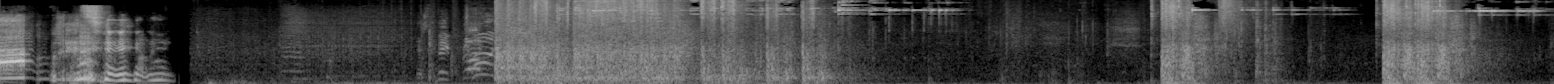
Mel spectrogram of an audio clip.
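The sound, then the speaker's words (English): Automatic gunfire from the action film Triple Frontier: a voice comes first, then a long, loud stretch of rapid shots, followed by two shorter, sharp bursts. “What are we shooting at in here?”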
